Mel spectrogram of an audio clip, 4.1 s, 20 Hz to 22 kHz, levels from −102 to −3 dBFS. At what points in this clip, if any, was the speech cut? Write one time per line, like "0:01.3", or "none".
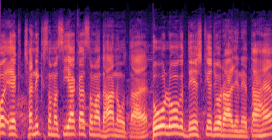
0:02.2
